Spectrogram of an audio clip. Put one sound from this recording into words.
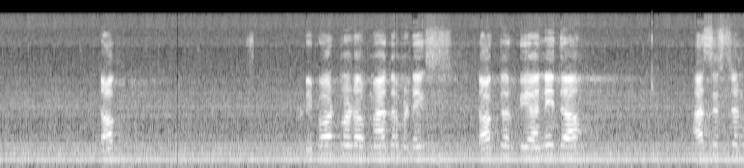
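A man speaks into a microphone, heard over loudspeakers in a large echoing hall.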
